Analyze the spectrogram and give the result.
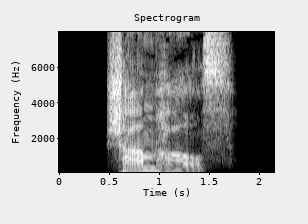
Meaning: genitive singular of Schamhaar
- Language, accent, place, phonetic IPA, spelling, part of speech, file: German, Germany, Berlin, [ˈʃaːmˌhaːɐ̯s], Schamhaars, noun, De-Schamhaars.ogg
